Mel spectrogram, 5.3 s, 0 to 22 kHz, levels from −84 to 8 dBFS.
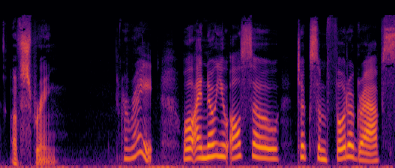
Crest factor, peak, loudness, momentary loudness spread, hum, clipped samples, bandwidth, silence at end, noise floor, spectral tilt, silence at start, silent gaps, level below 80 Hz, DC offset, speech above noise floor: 18 dB; -2 dBFS; -19 LUFS; 11 LU; none; under 0.1%; 15 kHz; 0 s; -47 dBFS; -4 dB/octave; 0 s; none; -44 dBFS; under 0.1%; 28 dB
